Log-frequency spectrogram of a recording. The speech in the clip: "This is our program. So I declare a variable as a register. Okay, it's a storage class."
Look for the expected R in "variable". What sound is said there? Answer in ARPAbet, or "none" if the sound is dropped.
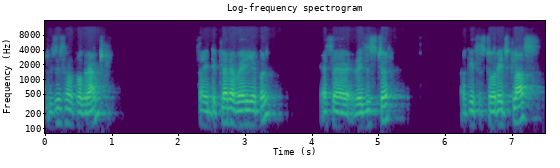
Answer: R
